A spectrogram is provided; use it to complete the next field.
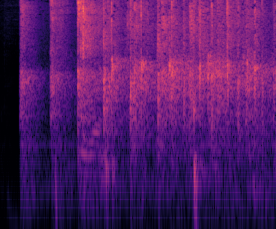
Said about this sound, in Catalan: no sé si els aplaudiments seran per tu, per la darrera pregunta, o...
